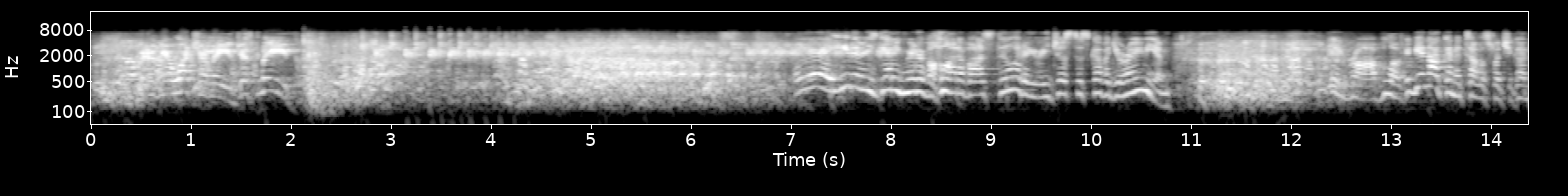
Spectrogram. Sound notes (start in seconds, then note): 2.8 clicking rapidly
